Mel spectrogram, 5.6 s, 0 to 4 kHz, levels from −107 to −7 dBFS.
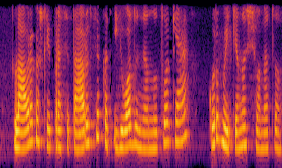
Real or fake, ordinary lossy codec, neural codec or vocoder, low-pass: fake; AAC, 24 kbps; codec, 16 kHz, 6 kbps, DAC; 3.6 kHz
